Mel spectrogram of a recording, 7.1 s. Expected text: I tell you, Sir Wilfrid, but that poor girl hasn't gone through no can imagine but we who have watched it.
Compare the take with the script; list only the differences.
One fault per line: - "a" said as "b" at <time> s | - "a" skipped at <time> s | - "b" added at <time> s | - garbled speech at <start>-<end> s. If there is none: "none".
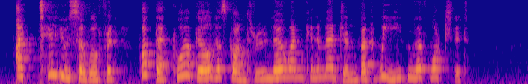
- "but" said as "what" at 1.9 s
- "hasn't" said as "has" at 2.8 s
- "one" added at 3.8 s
